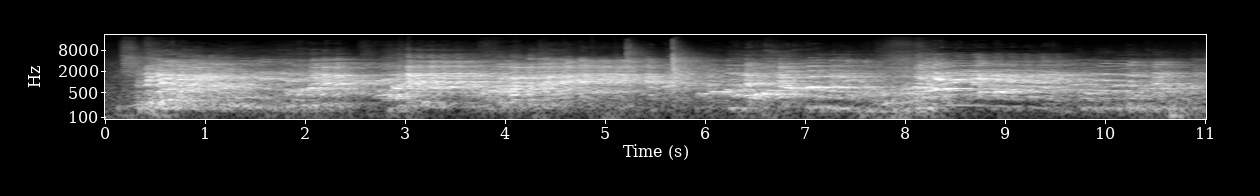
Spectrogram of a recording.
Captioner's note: audience laughter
